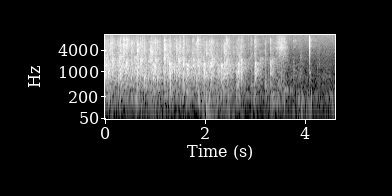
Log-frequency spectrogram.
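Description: An audience applauds in a dense, steady clatter of many hands for about three seconds, then thins to a few scattered claps, with one sharp single clap just before the end.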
